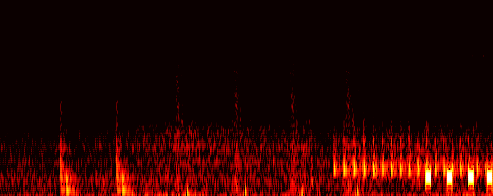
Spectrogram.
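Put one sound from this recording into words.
Soft footsteps tap across a wooden floor.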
